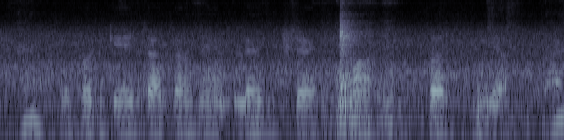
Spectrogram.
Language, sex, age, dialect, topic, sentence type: Hindi, male, 25-30, Marwari Dhudhari, banking, statement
